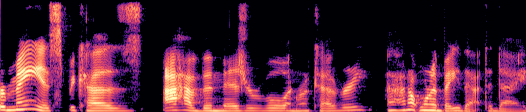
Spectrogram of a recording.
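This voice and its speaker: A woman with an unremarkable speaking voice talks at a fairly low pitch with ordinary pitch variation and hardly any pauses, on a very clean recording with a silent background. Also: moderate pace. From US South, South Carolina. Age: 30s. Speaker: peer support specialist. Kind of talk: casual chat.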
